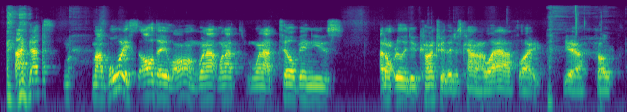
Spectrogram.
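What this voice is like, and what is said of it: Country-sounding accent. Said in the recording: “my accent screams it”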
